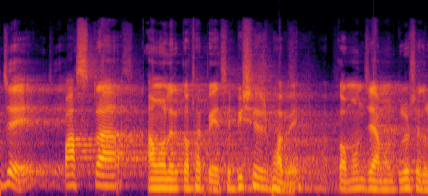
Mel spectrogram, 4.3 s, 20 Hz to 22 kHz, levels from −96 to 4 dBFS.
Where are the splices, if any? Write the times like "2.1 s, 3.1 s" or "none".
1.3 s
